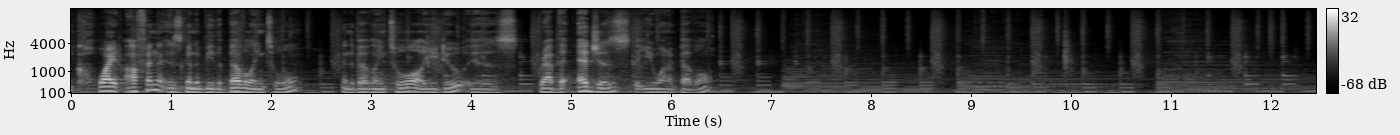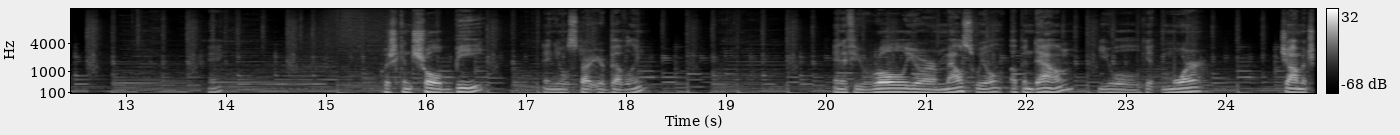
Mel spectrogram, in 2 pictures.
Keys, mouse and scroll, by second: 2.1-3.2 drag, 3.9 shift+click, 4.7 shift+click, 5.6 shift+click, 6.4 shift+click, 7.2 shift+click, 7.9 shift+click, 8.9 shift+click, 9.5-10.6 middle drag, 10.6 shift+click, 11.2-14.2 middle drag, 14.8 ctrl+b.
